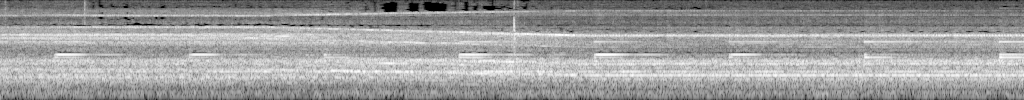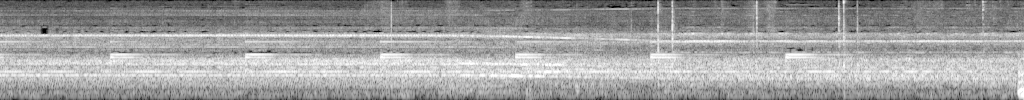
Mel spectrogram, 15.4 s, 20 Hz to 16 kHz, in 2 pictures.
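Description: A Bachmann HO scale SD40-2 model locomotive with a freight train runs steadily along its track, a continuous mechanical whir and rattle with faint squeals, holding an even level throughout.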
